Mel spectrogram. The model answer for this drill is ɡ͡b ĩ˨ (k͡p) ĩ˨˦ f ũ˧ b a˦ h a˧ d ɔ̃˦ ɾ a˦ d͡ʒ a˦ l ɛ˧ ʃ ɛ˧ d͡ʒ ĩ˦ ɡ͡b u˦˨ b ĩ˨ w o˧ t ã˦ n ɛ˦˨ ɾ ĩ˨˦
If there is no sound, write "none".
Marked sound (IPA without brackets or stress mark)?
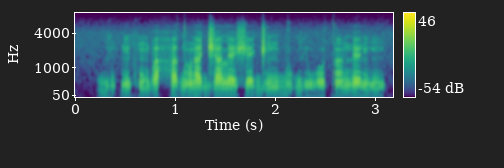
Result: k͡p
